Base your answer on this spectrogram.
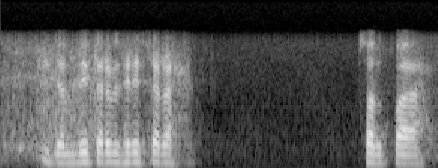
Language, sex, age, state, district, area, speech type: Kannada, male, 45-60, Karnataka, Belgaum, rural, conversation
